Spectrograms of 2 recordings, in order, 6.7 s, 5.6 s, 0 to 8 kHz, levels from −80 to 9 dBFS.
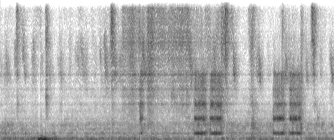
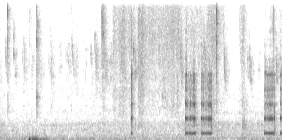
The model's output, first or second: first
